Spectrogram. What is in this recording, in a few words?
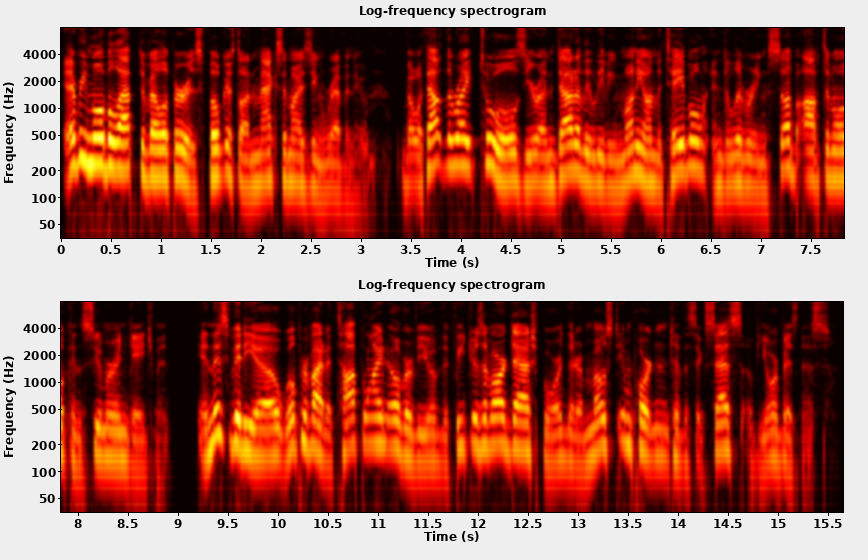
U87i Voice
